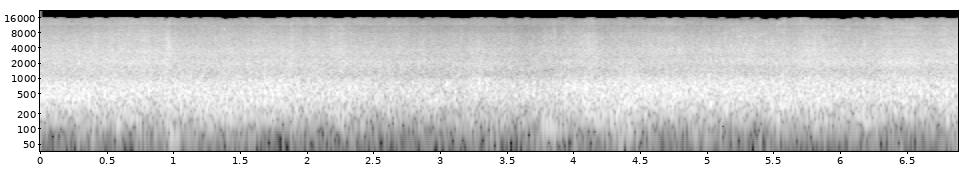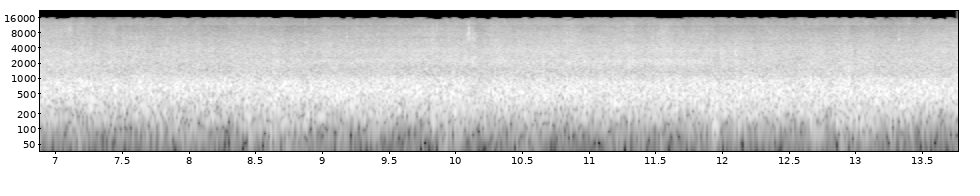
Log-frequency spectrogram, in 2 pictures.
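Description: Steady rush of sea water washing among concrete tetrapod breakwater blocks, an even noise without distinct breaks.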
